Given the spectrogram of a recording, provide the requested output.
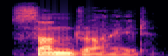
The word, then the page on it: sun dried: British English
